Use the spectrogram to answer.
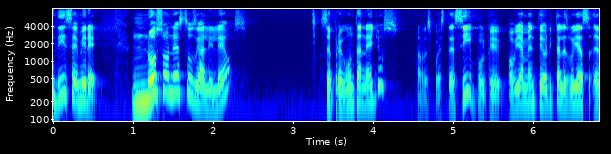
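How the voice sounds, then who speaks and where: Pastor, man, middle-aged, fairly high voice, lively church sermon. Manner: lively preaching, addressing listeners as "hermano"; jokes with the congregation.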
